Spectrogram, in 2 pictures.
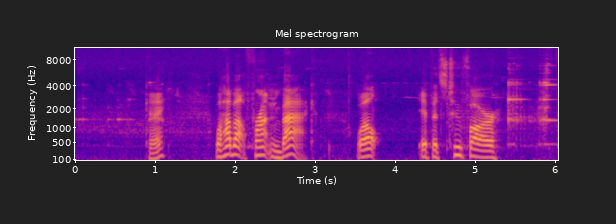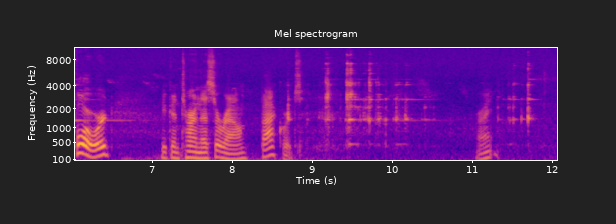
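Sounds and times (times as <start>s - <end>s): metal parts clinking: 5.3s - 6.7s, 7.6s - 12.0s.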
